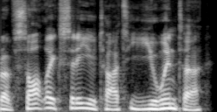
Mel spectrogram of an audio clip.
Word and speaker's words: Uinta: salt lake city utah uinta i believe is how it's pronounced uinta you went to ipas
